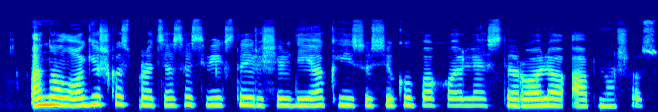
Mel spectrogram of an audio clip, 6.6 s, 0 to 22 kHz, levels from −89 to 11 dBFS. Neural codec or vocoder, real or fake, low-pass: none; real; 10.8 kHz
